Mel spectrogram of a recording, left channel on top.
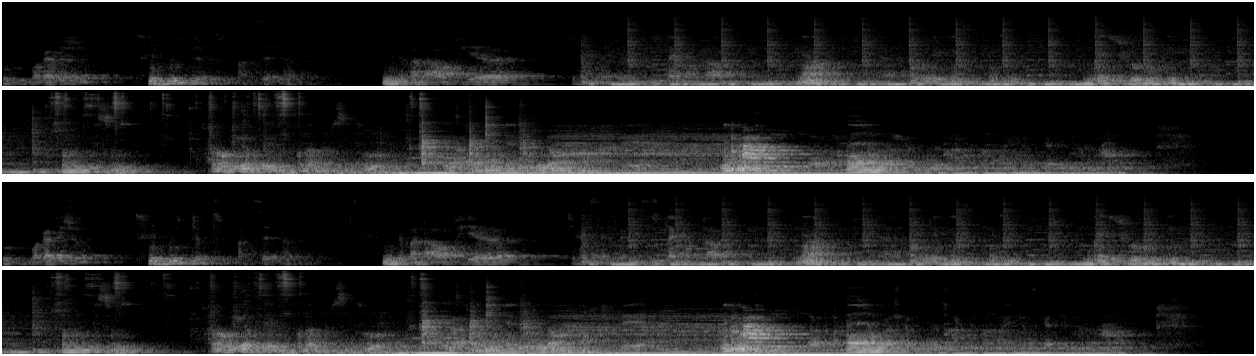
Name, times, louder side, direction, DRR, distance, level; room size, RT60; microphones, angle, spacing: voice 1, 0.3-0.9 1.3-1.5 1.9-2.9 4.0-5.0 5.6-7.3 8.7-9.1 12.6-13.2 16.8-17.2 18.6-19.0 20.5-21.4 21.8-23.8 24.1-24.5, right 1 dB, 45° right, 0 dB, 0.6 m, -43 dB
voice 2, 1.5-1.8 3.8-4.0 7.9-8.2 9.1-10.2 10.8-11.8 13.0-13.8 14.5-16.4 16.9-18.5 19.6-20.2 21.0-21.4, equal, 5° left, -4 dB, 0.5 m, -32 dB
sound 1, 5.8-13.3, equal, 55° left, 1.5 m, -37 dB
Motor vehicle (road), 11.3-11.4 12.6-23.7, equal, 75° left, 1.0 m, -31 dB
5.3 x 3.0 x 3.3 m, 1.4 s
head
